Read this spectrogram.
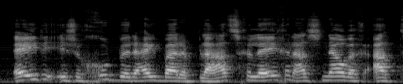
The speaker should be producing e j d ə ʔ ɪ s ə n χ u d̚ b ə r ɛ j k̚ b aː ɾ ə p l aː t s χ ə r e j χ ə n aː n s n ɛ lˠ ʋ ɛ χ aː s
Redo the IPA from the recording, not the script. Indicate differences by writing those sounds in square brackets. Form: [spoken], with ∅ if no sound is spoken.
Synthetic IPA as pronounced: e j d ə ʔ ɪ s ə n χ u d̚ b ə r ɛ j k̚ b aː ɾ ə p l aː t s χ ə [l] e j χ ə n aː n s n ɛ lˠ ʋ ɛ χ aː [t]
